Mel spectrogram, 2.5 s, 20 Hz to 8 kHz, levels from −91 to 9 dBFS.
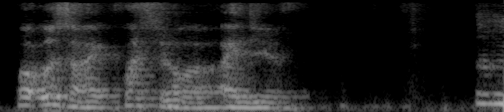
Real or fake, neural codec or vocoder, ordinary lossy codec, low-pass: fake; codec, 16 kHz, 1.1 kbps, Voila-Tokenizer; none; none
